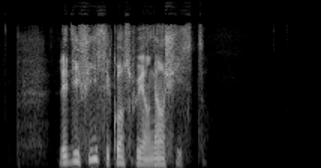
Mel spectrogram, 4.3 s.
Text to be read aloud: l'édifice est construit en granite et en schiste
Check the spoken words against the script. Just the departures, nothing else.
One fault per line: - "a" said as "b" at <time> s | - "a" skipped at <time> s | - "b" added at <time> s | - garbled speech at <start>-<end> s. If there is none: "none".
- "granite et" skipped at 2.0 s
